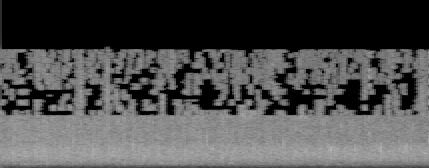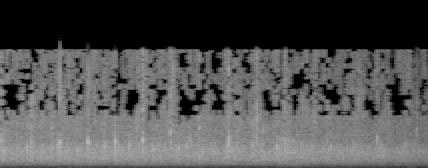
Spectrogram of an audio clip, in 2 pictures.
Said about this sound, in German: Oh Gott, ich muss den Applaus schon wieder einspielen.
